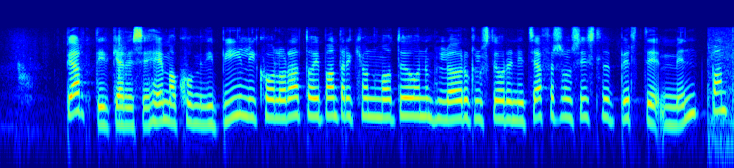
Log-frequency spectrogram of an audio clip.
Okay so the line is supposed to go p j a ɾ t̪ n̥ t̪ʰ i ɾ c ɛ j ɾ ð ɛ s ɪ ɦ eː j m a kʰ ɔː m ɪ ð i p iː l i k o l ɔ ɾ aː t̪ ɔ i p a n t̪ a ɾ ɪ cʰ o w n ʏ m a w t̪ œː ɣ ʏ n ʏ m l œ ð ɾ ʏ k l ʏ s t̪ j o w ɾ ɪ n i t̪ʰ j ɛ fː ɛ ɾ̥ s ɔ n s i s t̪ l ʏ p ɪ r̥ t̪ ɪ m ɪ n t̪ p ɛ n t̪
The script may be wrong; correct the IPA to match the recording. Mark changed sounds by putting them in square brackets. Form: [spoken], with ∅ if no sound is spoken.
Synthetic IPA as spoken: p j a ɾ t̪ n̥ [t̪] i ɾ c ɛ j ɾ ð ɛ s ɪ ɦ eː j m a kʰ ɔː m ɪ ð i p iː l i [kʰ] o l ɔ ɾ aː t̪ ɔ i p a n t̪ a ɾ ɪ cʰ o w n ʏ m a w t̪ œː ɣ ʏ n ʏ m l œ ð ɾ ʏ k l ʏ s t̪ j o w ɾ ɪ n i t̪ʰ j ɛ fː ɛ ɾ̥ s ɔ n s i s t̪ l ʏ p ɪ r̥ t̪ ɪ m ɪ n t̪ p [a] n t̪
